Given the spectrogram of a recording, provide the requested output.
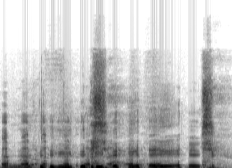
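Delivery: loud burst of laughter. Real, not acted. Reacts to the search result.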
